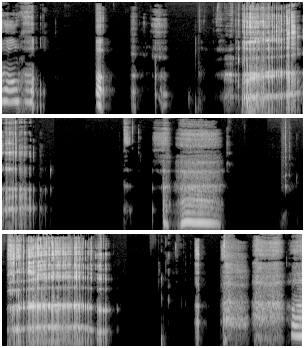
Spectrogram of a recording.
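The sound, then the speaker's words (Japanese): Two long, loud burps, each a rough, drawn-out belch lasting over a second, separated by short breathy vocal sounds and small gulps. “ゲップするの、すっごく変態だよね”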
